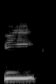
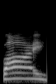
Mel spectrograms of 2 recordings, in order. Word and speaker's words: phi: can call a phi so it's like pi but it's ph that's what and it's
